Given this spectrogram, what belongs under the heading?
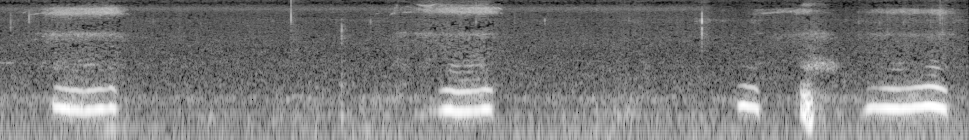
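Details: Louie, a British Shorthair cat, snoring softly and steadily while asleep, about four tonal snores in ten seconds over quiet room hiss.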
